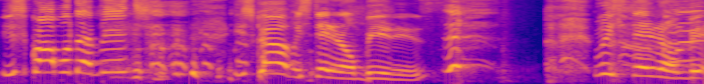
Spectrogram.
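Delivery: laughing mock taunting, high and loud, laugh-crying.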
